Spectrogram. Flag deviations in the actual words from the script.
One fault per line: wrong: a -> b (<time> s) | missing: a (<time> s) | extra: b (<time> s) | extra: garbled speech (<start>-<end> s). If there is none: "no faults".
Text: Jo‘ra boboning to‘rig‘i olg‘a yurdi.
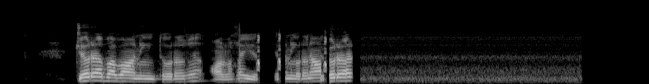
extra: garbled speech (2.7-3.5 s)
